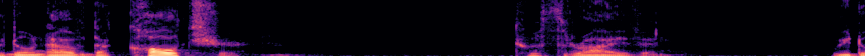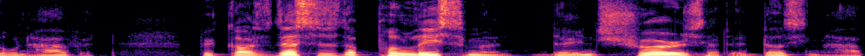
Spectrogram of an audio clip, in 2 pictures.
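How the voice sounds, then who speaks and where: A man with a fairly low, somewhat breathy voice speaks at a moderate pace, his intonation lively and his loudness swinging widely. He leaves long, frequent pauses, and the recording is very clean with a silent background and a dry, close sound free of echo. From Dakota community, North America. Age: 70s. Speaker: language teacher and elder. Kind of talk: lecture.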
